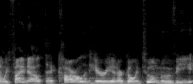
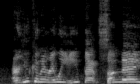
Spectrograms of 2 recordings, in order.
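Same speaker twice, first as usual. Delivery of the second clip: very high, squeaky, nasal nerd voice; 14 semitones higher, 4 dB quieter than usual. Coached to do better, the speaker retries the line in a nasal Urkel voice. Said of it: "you got to get the nasaliness going".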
